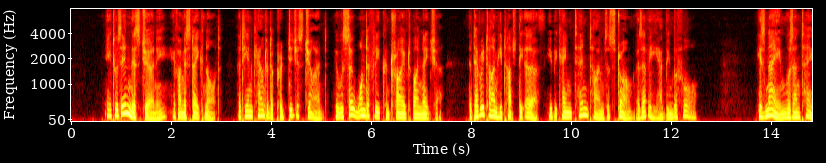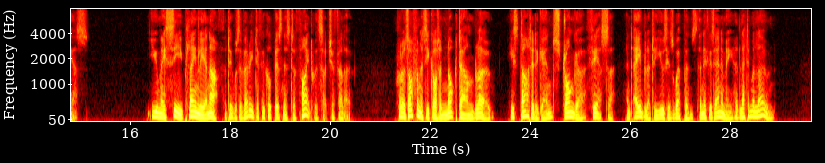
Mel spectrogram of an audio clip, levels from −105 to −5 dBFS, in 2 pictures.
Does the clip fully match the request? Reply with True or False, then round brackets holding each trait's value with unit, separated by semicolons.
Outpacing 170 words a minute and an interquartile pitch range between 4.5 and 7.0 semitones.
True (190 wpm; 5.0 semitones)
